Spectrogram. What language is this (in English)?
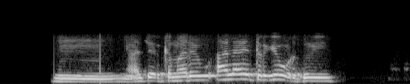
Malayalam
